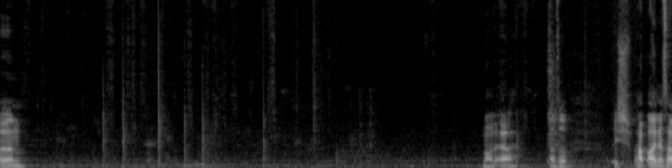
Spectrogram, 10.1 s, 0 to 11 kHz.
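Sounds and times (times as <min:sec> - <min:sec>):
speech: 0:00.0 - 0:00.5, 0:07.3 - 0:08.6, 0:09.2 - 0:10.0
handwriting scratching strokes: 0:01.5 - 0:04.2.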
